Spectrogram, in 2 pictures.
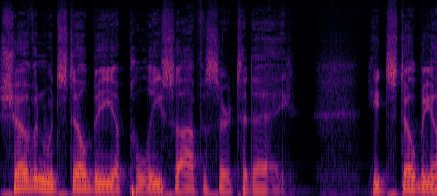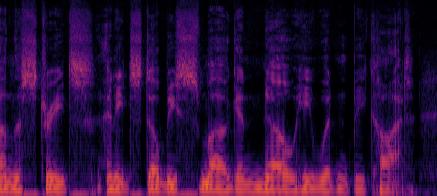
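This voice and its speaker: An ordinary speaking voice from a man with an American accent, medium in pitch with ordinary pitch variation and very even loudness, at a fairly slow pace, on a very clean recording with a silent background. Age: 60s. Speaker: YouTube host. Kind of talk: personal commentary monologue.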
